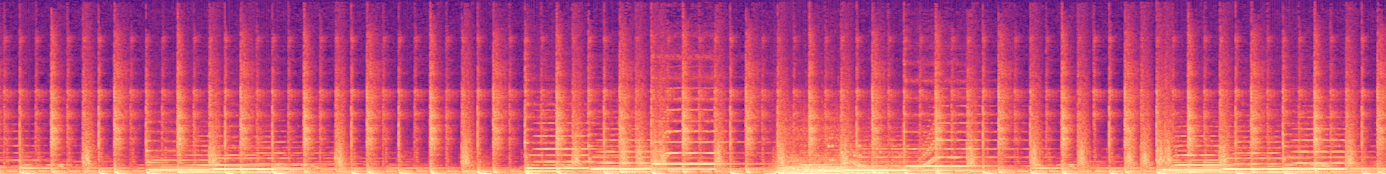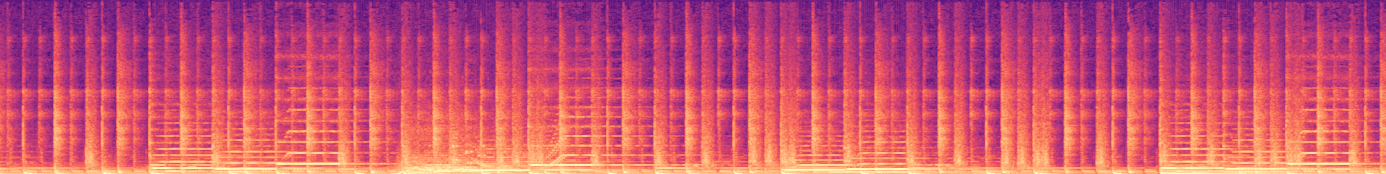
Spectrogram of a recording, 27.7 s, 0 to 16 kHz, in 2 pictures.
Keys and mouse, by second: 1.3 middle click, 1.8-2.3 drag, 2.6-3.2 drag, 3.4 shift+a, 7.2 F5, 7.2 n, 7.3 F6, 7.5 middle click, 8.2 a, 8.8 y, 9.3 u, 11.7 a, 12.1 r, 14.3 F5, 14.3 n, 14.7 F6, 15.1 middle click, 15.5-16.3 middle drag, 16.3 click, 17.2-18.3 drag, 20.2 Tab, 20.5 middle click, 21.2 click, 21.8 ctrl+Tab, 22.4 shift+middle click, 24.2 click.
